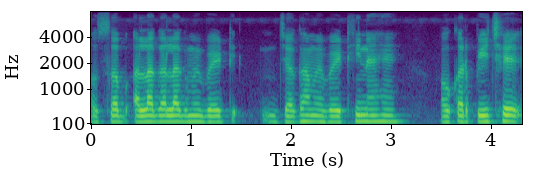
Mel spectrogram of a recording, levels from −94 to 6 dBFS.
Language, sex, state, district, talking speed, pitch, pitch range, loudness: Chhattisgarhi, male, Chhattisgarh, Raigarh, 165 wpm, 155 Hz, 150-160 Hz, -17 LUFS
